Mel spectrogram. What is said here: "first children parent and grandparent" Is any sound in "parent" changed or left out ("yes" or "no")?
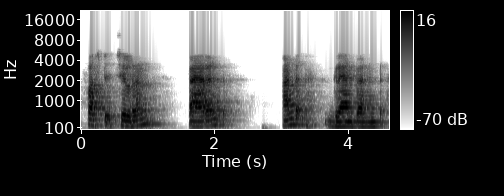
no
